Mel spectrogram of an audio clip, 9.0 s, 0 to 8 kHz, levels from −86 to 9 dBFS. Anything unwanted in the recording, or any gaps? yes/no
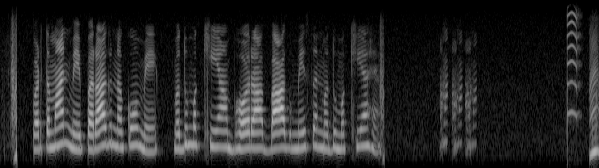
yes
